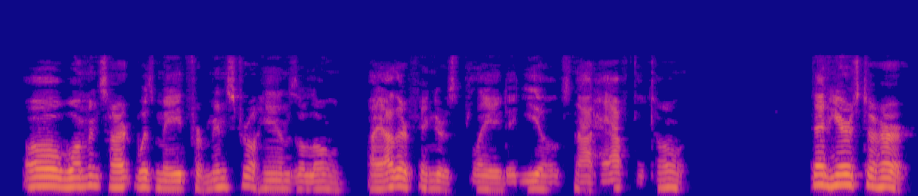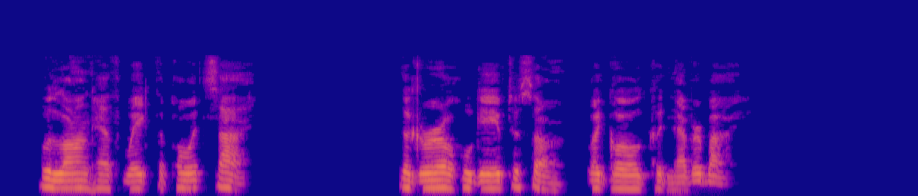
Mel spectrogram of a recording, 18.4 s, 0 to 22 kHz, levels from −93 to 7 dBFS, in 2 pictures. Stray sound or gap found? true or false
false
